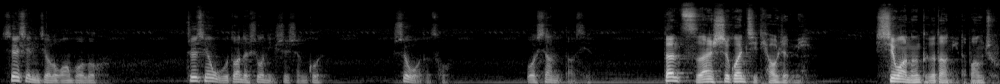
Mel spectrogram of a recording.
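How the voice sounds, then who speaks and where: A man acting an earnest, authoritative police detective captain in a Chinese animated crime drama. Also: low-pitched, breathy edge, exaggerated voice. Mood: sober, apologetic. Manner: authoritative, brisk, serious.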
